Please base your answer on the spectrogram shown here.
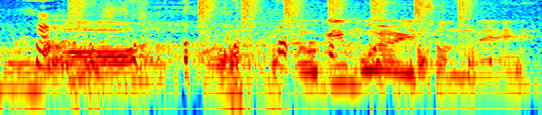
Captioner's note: haha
